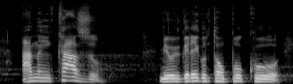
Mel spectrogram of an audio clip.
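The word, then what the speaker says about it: ἀναγκάζω: A raiz dessa palavra que se pronuncia anankazo.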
